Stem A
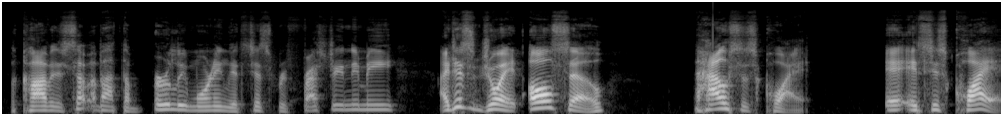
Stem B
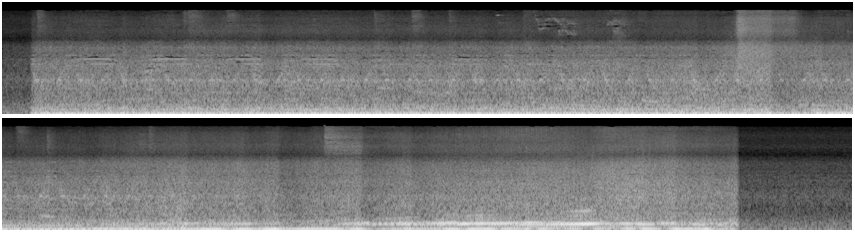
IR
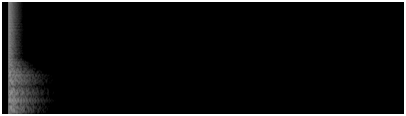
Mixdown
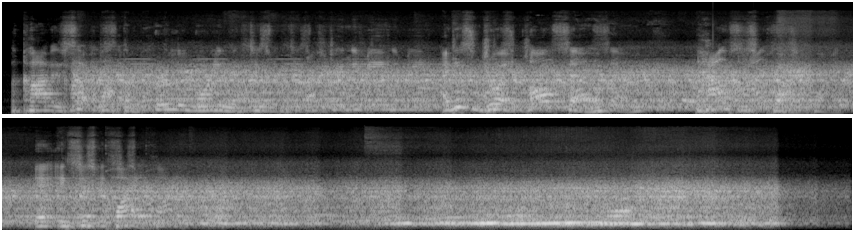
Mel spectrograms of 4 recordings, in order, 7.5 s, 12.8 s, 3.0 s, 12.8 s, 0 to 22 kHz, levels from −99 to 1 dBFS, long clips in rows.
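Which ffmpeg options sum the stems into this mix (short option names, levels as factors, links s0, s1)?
-filter_complex "[0:a]bass=f=250:g=3,treble=f=4000:g=12,acompressor=threshold=0.0501:ratio=6,volume=1,asplit=3[s0][s1][s2];[s1]volume=0.596[s3];[s2]volume=0.596[s4];[1:a]highpass=f=290:w=0.5412,highpass=f=290:w=1.3066,highshelf=f=2200:t=q:w=3:g=-10,adelay=300,volume=0.75,asplit=3[s5][s6][s7];[s6]volume=0.398[s8];[s7]volume=0.224[s9];[2:a]atrim=start_sample=2205[s10];[s3][s8]amix=inputs=2:normalize=0[s11];[s11][s10]afir=irnorm=-1:irlink=0[s12];[s4][s9]amix=inputs=2:normalize=0,aecho=0:1:303:1[s13];[s0][s5][s12][s13]amix=inputs=4:normalize=0,highshelf=f=3400:g=-10.5"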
